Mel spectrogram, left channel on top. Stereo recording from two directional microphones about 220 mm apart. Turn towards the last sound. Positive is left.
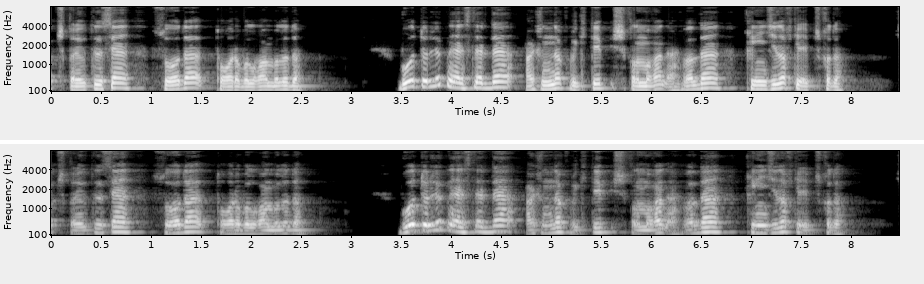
turn(degrees=40)  # may be behind; listen again after turning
